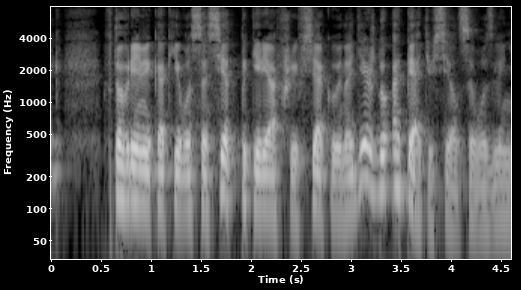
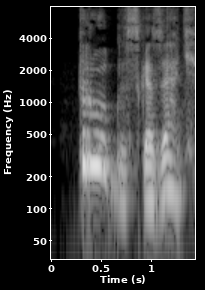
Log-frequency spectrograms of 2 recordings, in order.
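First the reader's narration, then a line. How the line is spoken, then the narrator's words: Sighing. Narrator (Russian): вздохнул тот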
